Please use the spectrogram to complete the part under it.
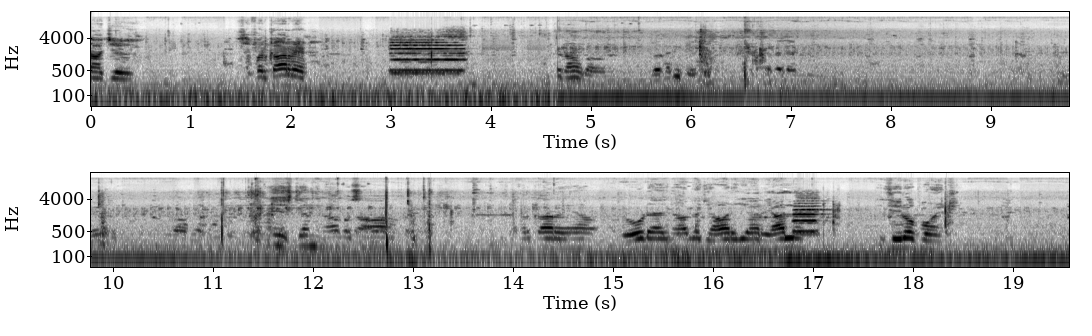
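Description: A man talks nearby inside a car.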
